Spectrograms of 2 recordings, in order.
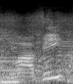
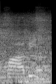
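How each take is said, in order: First: The middle consonant is a V sound. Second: The middle consonant is a B sound. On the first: This is how it is said in Puerto Rico. "I think the Puerto Ricans say it Mavi" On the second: This is how it is said locally. "we say it uh, Mabi"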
